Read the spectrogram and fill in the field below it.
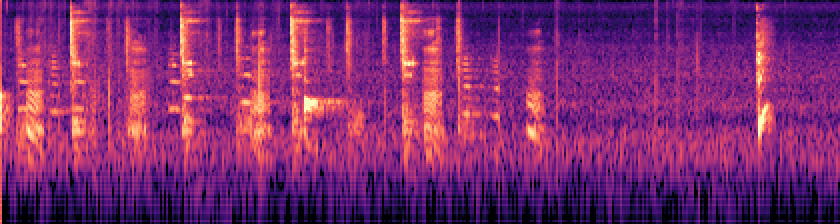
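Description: Short cartoon sound effects pop and chime.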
